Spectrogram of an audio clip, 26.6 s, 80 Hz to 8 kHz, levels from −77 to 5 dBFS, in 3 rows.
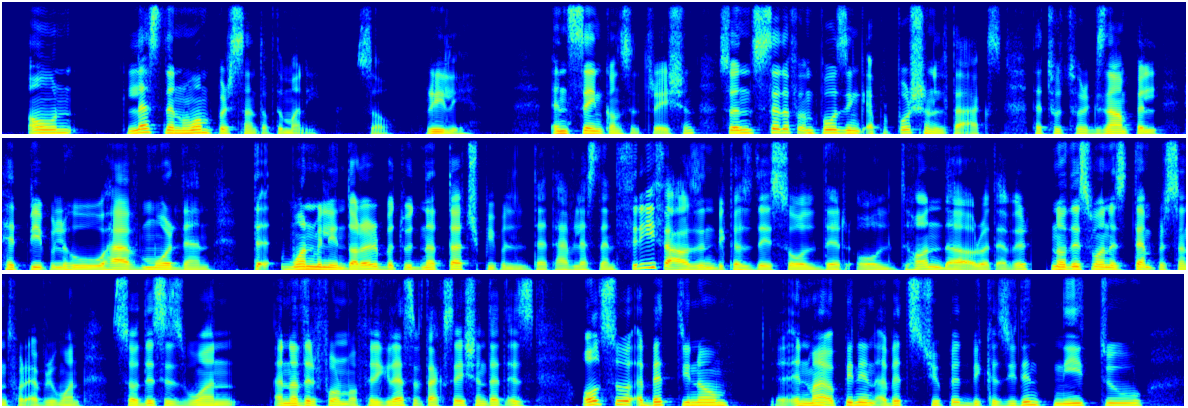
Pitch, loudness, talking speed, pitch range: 130 Hz, -24 LUFS, 195 wpm, 115-145 Hz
